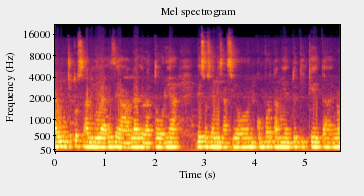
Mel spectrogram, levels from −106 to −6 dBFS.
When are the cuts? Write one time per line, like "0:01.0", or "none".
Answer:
none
